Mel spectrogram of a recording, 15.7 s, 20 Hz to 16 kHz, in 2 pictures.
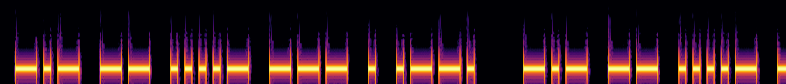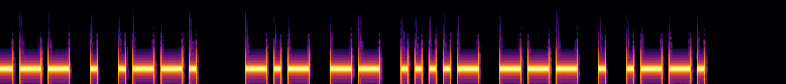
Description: Morse code, heard as a keyed tone, about 17 wpm, 700 Hz. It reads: KM4OEP KM4OEP KM4OEP
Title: USA Call Signs Repeated 3x 17wpm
